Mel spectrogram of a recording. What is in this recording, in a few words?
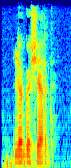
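"льӧгӧсерд" Komi, male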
